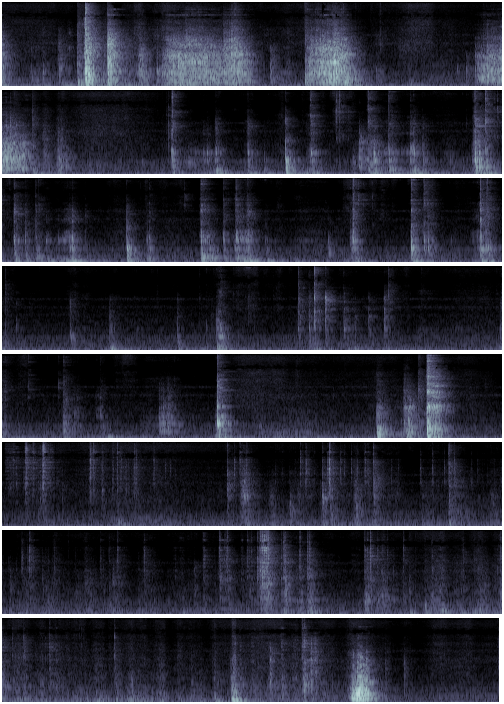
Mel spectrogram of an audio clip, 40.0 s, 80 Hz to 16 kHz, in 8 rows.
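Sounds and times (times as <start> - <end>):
hand tools clinking: 25.0 - 26.6.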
